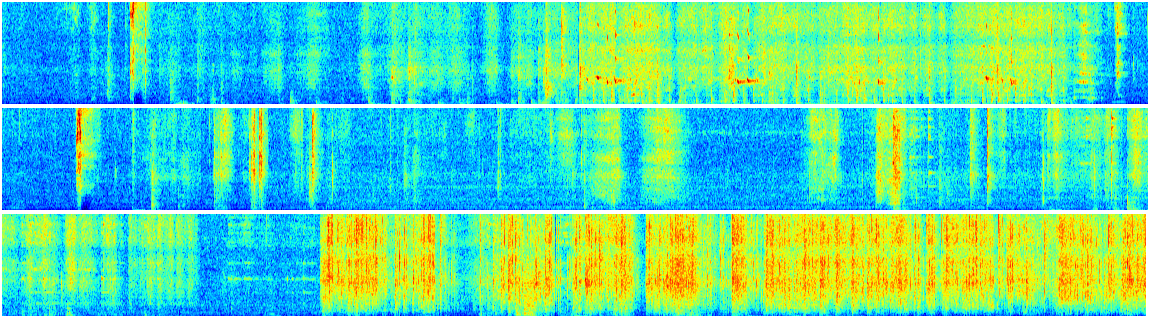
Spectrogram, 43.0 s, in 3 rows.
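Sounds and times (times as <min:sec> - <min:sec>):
noodle machine rollers clattering: 0:04.7 - 0:13.8
plastic bag crinkling: 0:06.9 - 0:13.4, 0:32.6 - 0:42.9.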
